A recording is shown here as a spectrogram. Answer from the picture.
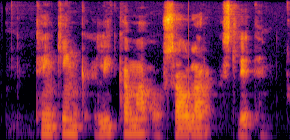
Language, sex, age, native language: Icelandic, female, 10, Icelandic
